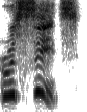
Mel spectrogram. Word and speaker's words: receipt: PT in receipt. ED in picks, slats. Fixed, washed, watched, kissed. Note, letter B is silent in doubt and daughter, while P is silent in receipt.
